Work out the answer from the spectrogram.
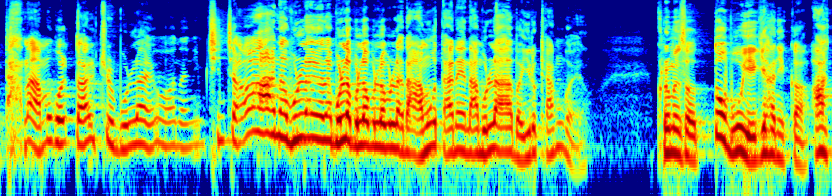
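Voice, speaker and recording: A male pastor preaching a sermon in an animated, storytelling way, often turning to the congregation with questions. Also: high-pitched.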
